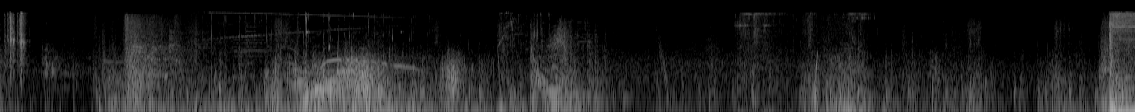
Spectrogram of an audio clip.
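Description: Footsteps thud on wooden floorboards and stairs.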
